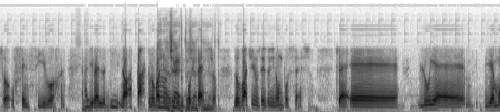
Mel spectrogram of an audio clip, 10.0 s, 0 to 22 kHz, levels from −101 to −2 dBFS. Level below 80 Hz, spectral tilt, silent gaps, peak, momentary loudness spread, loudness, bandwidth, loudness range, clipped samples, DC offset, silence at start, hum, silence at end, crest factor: -46 dBFS; -6.5 dB/octave; none; 0 dBFS; 14 LU; -17 LUFS; 12.5 kHz; 3 LU; under 0.1%; under 0.1%; 0 s; none; 0 s; 18 dB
